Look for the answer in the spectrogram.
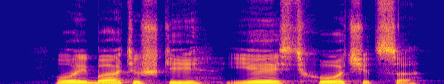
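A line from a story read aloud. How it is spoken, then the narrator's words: Dejected weak voice. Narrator (Russian): сказал упалым голосом один мужик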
